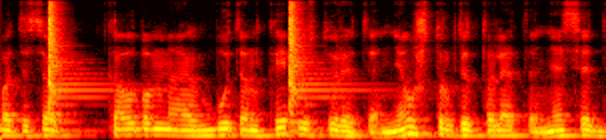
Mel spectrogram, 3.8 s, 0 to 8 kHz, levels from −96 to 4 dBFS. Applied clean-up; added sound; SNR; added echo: none; Snare drum; 7 dB; reverberation time 0.4 s.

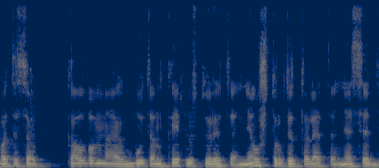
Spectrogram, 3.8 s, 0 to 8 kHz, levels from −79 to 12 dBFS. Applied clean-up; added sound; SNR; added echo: neural mask model DeepFilterNet 3.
